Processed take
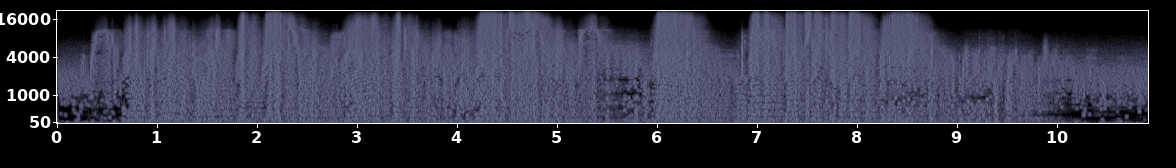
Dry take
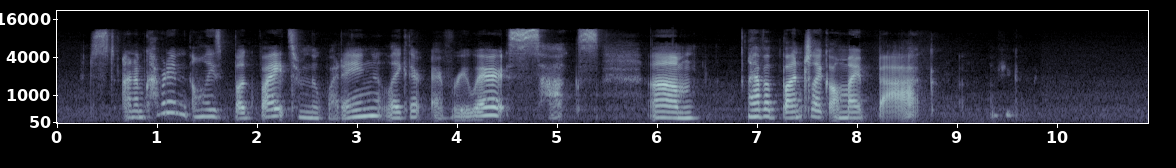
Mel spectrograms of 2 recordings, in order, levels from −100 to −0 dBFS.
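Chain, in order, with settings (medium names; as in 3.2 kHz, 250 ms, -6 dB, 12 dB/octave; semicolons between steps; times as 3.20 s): companding laws mixed up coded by mu; on a send: repeats whose band climbs or falls 791 ms, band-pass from 970 Hz, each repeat 1.4 oct, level -11 dB; on the sum: level-controlled noise filter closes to 690 Hz, open at -25.5 dBFS; spectral gate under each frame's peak -25 dB weak; algorithmic reverb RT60 0.73 s, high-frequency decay 0.4×, pre-delay 70 ms, DRR 14.5 dB; spectrum-flattening compressor 10:1; trim +6.5 dB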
